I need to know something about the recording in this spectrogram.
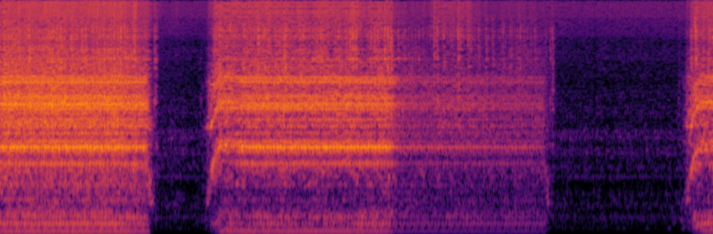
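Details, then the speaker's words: Steady whirring with a thin high squeal over the stitching rhythm, stopping and restarting; quilting sewing machine with six oiling holes is dry and squeaks, fixable with a couple drops of oil and cleaning. "I don't know if you guys can hear it but it's making it squeaks down I can get rid of this week by just a little couple drops of oil"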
